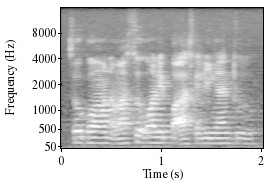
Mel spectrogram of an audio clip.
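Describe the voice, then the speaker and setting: A man's voice: medium pitch, flat delivery, very fast, slight background noise. A young man with a Malaysian accent, chatting casually as he tells ghost stories. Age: young adult. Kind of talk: casual ghost-story chat. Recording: roomy, distant mic, faint music.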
